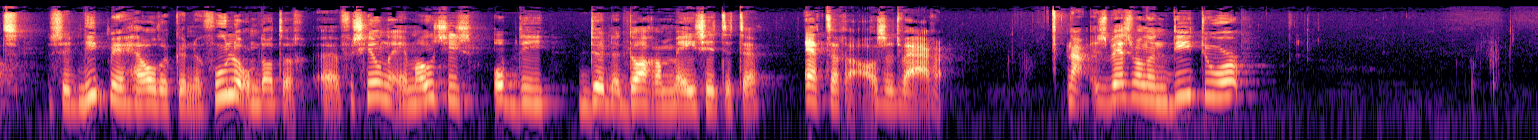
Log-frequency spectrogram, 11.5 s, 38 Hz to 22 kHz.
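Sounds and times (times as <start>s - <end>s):
speech: 0.0s - 7.2s, 8.0s - 9.4s
person sipping and swallowing water: 7.5s - 8.0s, 9.6s - 11.5s.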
